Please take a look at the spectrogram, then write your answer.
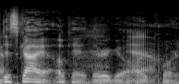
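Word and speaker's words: Disgaea: uh I'm gonna mispronounce it I'm going to mispronounce it um disaya five complete disa desia disa I I can't see it is it desia it's d i s g a e a dis I think it's disaya disaya okay there go go hardore thank you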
